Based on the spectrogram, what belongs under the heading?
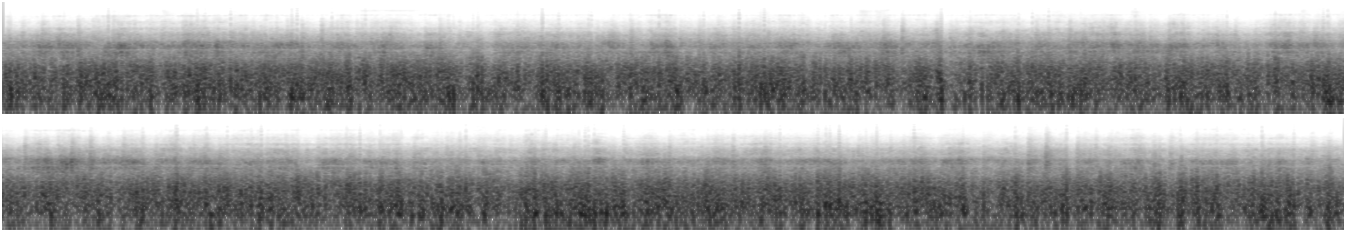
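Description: Steady rush of wind on the microphone over the running rumble of a passenger train's coaches at speed, heard from the window of the moving train.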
